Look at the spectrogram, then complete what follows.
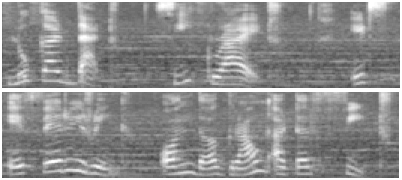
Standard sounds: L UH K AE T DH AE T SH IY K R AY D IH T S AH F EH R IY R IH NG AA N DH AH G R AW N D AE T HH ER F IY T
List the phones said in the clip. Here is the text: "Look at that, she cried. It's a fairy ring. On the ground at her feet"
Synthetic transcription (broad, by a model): L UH K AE T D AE T S IY K R AY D IH T S AH F EH R IY R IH NG AA N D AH G R AW N D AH T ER F IY T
